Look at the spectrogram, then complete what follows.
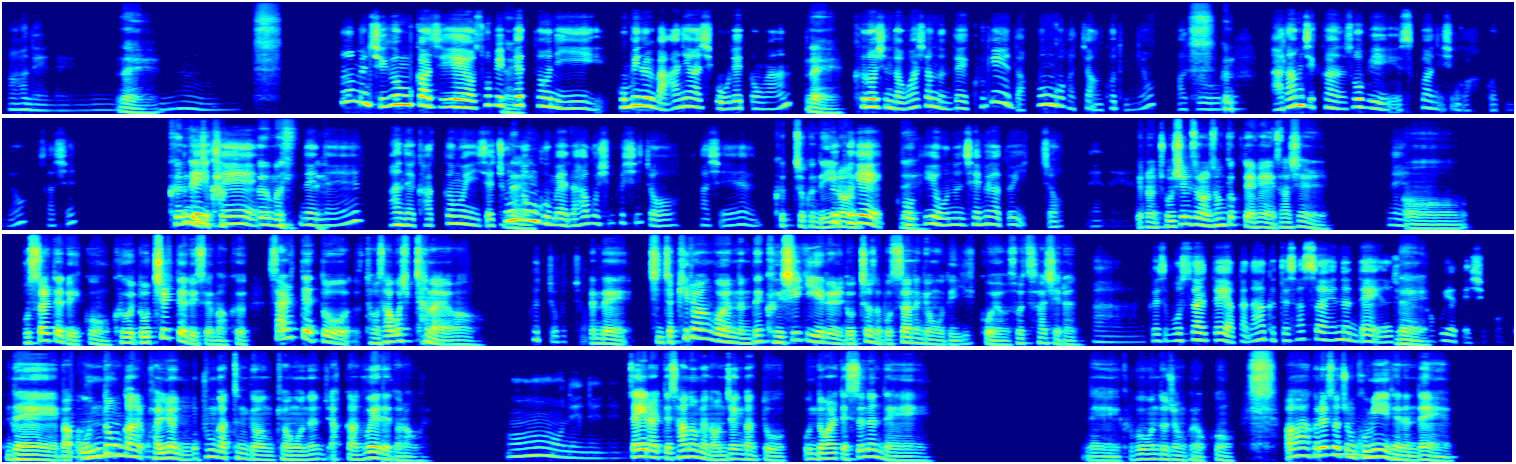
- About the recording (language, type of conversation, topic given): Korean, advice, 단기 소비와 장기 저축 사이에서 어떻게 균형을 맞추면 좋을까요?
- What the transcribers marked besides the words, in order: laughing while speaking: "가끔은"; laughing while speaking: "싶잖아요"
